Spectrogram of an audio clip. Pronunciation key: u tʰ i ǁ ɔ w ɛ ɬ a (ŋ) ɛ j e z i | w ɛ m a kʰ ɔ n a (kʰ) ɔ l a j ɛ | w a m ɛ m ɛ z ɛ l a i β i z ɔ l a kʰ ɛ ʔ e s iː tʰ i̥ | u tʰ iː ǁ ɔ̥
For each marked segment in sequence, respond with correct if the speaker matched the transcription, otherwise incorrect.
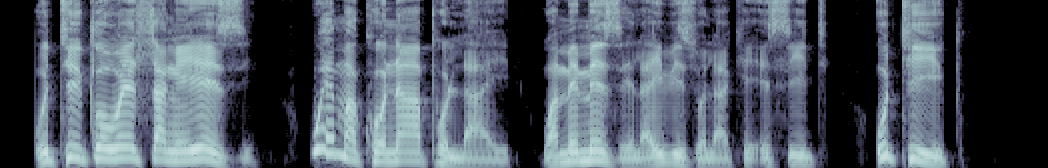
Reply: correct, incorrect: pʰ

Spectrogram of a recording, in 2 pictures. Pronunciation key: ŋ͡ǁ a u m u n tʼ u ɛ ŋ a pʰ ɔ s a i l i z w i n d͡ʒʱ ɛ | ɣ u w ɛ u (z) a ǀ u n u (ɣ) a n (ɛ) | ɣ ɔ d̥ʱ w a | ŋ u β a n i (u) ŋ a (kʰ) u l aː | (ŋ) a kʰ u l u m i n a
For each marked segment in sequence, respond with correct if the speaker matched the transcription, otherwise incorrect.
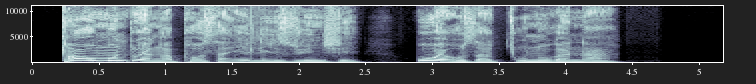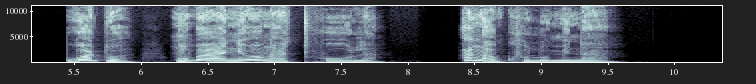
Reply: correct, correct, incorrect: a, incorrect: ɔ, incorrect: tʰ, correct

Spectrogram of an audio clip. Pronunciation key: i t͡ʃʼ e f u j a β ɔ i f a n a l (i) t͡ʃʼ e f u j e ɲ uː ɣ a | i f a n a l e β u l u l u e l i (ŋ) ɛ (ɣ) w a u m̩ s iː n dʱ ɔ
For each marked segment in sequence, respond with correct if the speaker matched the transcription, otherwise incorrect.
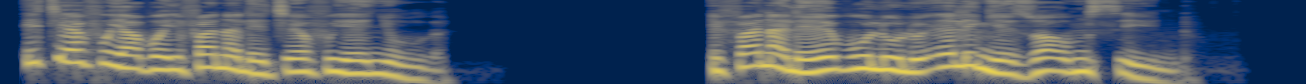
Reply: incorrect: ɛ, correct, incorrect: z

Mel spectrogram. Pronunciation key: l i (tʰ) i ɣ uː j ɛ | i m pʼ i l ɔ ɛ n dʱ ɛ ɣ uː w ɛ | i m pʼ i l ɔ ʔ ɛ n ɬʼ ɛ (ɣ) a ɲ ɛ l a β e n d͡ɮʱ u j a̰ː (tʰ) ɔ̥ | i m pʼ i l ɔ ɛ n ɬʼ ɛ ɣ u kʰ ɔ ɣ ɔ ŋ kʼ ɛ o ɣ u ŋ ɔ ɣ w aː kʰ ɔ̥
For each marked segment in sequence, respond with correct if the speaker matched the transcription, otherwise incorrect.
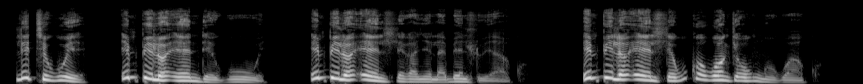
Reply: correct, correct, incorrect: kʰ

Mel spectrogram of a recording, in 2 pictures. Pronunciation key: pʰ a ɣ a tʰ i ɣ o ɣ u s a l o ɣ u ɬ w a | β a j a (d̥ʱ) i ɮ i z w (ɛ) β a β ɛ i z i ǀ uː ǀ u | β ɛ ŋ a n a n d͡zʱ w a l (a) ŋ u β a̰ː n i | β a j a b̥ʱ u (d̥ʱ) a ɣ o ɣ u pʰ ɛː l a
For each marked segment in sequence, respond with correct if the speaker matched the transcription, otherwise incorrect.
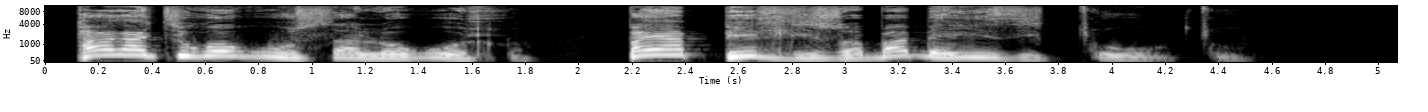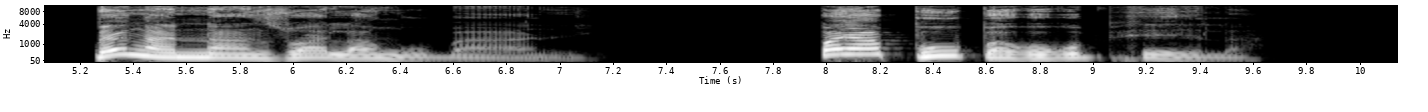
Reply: incorrect: b̥ʱ, incorrect: a, correct, incorrect: b̥ʱ

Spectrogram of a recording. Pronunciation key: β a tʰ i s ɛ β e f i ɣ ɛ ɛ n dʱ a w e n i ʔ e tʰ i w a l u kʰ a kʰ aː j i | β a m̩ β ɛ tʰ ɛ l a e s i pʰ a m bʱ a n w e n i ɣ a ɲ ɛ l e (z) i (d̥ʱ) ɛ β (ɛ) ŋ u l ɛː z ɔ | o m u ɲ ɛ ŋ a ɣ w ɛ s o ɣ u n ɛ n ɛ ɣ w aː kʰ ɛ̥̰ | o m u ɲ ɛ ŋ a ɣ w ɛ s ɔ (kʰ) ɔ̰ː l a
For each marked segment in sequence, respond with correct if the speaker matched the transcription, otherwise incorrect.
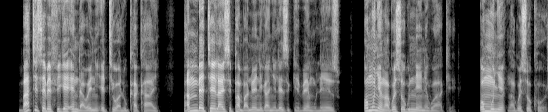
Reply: correct, incorrect: ɡ̥ʱ, correct, correct

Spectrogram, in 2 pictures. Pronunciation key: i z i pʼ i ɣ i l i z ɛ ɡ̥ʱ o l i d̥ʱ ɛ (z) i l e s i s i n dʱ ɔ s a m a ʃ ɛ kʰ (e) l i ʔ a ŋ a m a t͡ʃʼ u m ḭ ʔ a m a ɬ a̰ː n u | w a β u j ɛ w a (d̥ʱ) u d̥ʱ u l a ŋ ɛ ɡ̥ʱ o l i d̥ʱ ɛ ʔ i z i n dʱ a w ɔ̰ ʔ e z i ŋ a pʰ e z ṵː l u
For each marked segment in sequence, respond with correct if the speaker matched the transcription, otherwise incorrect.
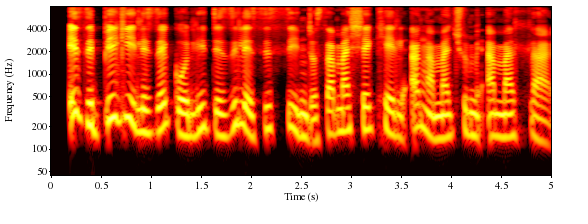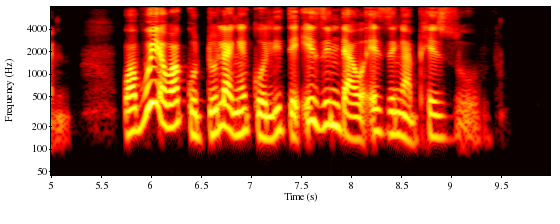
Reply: correct, correct, incorrect: ɡ̥ʱ

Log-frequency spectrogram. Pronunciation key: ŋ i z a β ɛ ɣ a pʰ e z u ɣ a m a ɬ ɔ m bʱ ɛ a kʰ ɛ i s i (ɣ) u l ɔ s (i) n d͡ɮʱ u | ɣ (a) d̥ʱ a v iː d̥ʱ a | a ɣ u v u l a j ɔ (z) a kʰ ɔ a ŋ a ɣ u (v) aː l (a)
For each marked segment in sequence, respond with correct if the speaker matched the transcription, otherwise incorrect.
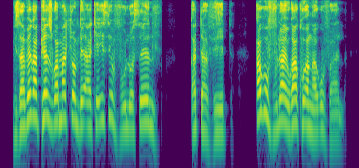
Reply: incorrect: v, incorrect: e, correct, incorrect: ɣ, correct, correct

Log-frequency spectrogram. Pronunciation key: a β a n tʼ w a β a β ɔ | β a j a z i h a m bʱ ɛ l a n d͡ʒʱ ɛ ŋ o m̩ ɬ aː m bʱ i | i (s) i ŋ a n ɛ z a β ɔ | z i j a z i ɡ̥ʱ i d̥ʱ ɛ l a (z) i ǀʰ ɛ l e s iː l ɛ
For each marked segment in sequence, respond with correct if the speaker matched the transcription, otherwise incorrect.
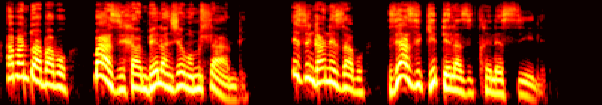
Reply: incorrect: z, correct

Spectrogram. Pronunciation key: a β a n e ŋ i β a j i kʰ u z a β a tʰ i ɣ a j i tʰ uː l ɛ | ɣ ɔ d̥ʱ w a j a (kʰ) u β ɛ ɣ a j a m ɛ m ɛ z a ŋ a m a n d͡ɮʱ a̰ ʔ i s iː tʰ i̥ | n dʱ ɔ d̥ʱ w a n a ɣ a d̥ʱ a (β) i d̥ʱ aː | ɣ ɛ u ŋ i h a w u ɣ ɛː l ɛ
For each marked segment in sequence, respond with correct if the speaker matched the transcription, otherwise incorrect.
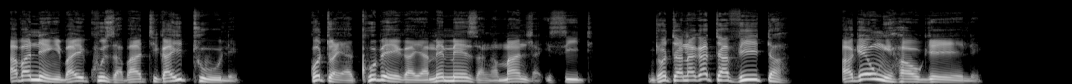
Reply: incorrect: ǃʰ, incorrect: v

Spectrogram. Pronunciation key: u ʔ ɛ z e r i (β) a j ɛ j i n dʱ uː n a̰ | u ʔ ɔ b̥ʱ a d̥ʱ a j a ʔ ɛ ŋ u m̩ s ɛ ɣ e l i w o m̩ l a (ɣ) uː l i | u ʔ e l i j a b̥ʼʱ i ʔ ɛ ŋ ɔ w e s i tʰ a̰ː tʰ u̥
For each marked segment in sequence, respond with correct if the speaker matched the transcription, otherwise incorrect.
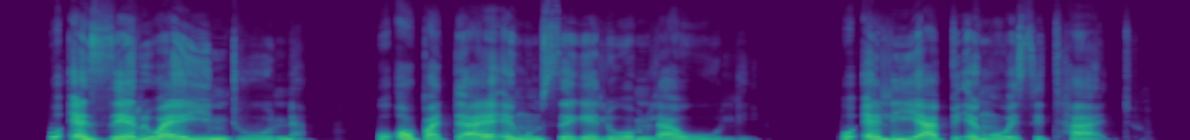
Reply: incorrect: w, incorrect: w

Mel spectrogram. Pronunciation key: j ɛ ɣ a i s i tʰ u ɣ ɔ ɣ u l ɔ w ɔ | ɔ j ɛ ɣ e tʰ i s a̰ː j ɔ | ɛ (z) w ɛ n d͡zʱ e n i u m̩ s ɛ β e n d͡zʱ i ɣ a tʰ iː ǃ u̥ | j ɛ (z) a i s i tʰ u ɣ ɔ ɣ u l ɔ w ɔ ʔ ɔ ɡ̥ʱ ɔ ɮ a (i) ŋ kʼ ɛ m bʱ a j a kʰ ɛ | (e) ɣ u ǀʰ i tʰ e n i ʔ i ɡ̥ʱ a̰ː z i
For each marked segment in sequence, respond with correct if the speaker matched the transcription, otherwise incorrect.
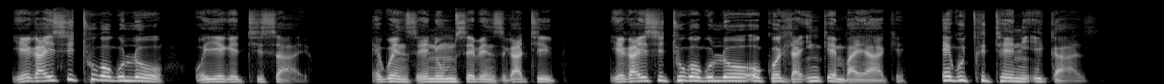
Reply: incorrect: ɣ, incorrect: ɣ, correct, correct

